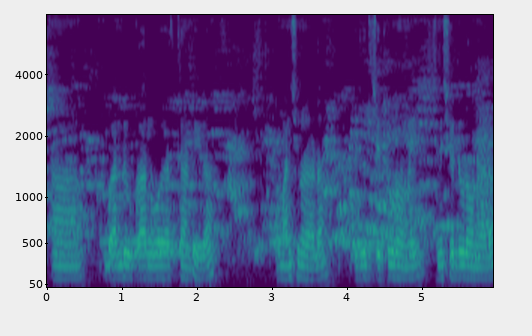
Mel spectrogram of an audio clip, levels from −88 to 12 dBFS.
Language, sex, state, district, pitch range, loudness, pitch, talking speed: Telugu, male, Andhra Pradesh, Srikakulam, 125-130 Hz, -36 LUFS, 125 Hz, 130 wpm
